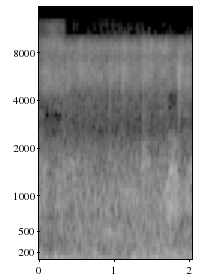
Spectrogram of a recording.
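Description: Dry brush rustling and scraping past a handheld camera as a person scrambles through it, with a steady low rumble of handling noise under the rustle.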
